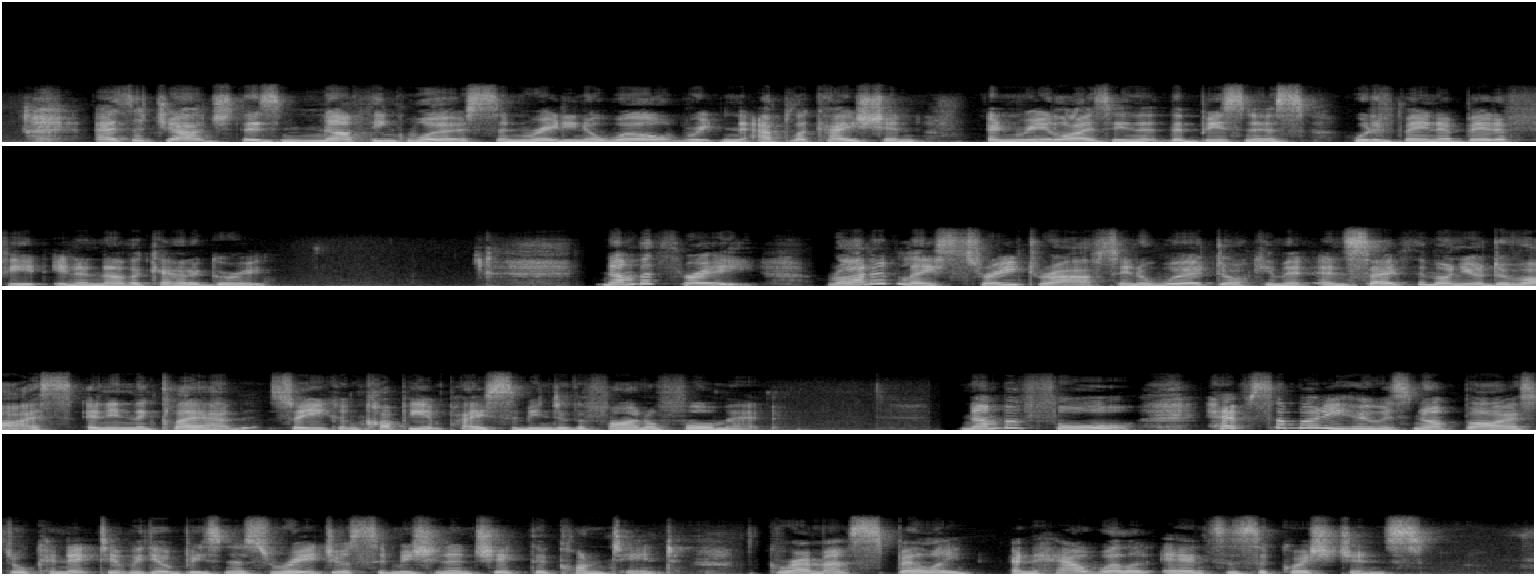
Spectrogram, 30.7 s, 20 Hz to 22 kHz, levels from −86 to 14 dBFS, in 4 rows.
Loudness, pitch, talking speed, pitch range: -20 LUFS, 225 Hz, 170 wpm, 205-270 Hz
